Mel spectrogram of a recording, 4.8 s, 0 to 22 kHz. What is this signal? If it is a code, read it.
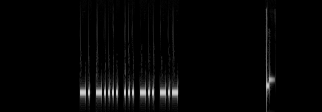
Morse code, heard as a keyed tone, about 40 wpm, 700 Hz. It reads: N6SDK
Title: USA Call Signs - 2x Character Spacing - 40wpm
